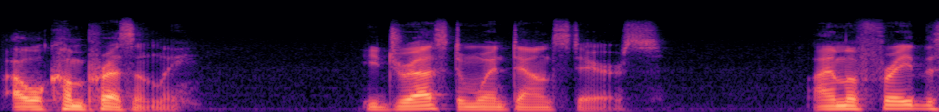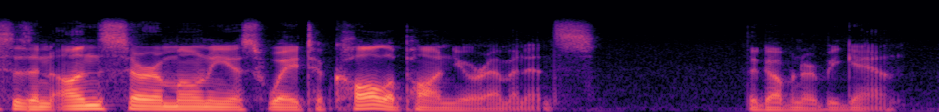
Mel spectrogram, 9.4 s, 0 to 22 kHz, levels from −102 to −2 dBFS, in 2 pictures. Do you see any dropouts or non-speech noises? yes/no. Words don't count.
no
